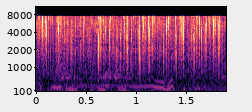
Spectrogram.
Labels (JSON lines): {"label": "biophony, cascading saw", "recorder": "SoundTrap 600 or HydroMoth"}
